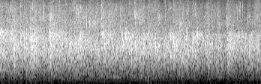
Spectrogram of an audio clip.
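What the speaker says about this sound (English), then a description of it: "Can we give them a big round of applause?" Steady applause from the audience at an evening Ladies Day celebration at Sai Prema Nilayam, a dense, even patter of many hands clapping that holds at a constant level throughout with no voices over it.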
